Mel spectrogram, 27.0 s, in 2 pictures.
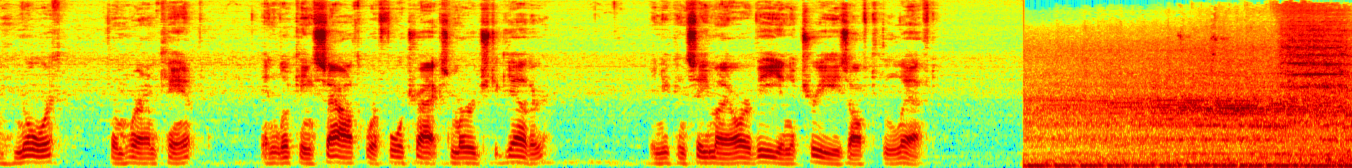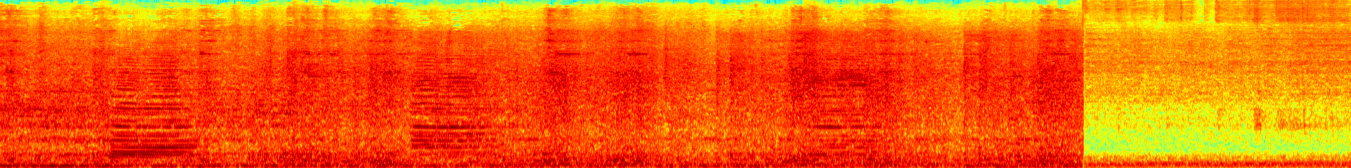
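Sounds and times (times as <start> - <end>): freight train rumbling and clattering: 10.3 - 27.0
locomotive air horn blasts: 11.9 - 15.8, 17.6 - 18.6, 21.6 - 22.5.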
